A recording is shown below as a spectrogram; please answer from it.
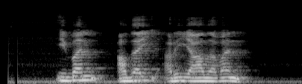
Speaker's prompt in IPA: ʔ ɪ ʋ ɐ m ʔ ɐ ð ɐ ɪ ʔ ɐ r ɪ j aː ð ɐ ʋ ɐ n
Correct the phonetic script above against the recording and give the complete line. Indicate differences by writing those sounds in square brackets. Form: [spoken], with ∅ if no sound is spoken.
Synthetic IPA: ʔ ɪ ʋ ɐ [n] ʔ ɐ ð ɐ ɪ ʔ ɐ r ɪ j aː ð ɐ ʋ ɐ n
